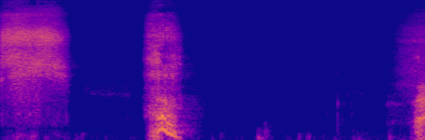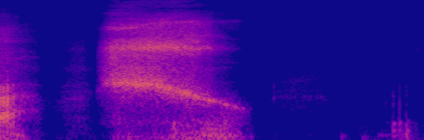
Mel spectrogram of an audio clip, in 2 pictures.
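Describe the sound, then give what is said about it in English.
A man breathes heavily: four loud, breathy huffs separated by brief silences, the last one a long, drawn-out exhale. No one speaks. “Just him breathing?”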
